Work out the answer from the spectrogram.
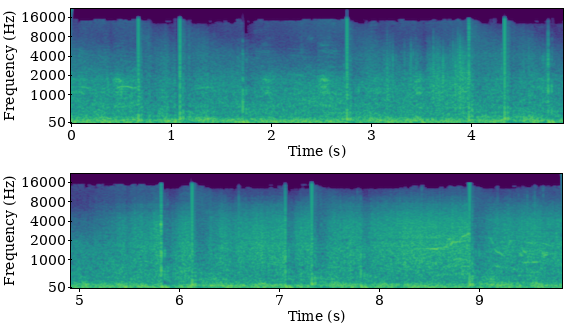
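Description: Aerial firework shells bursting one after another. The low booms run together into a continuous rumble, with many sharp cracks and crackles scattered through it.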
